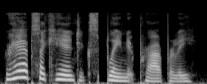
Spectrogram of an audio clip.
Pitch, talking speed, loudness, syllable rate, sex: 195 Hz, 175 wpm, -17 LUFS, 5.2 syllables/s, female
